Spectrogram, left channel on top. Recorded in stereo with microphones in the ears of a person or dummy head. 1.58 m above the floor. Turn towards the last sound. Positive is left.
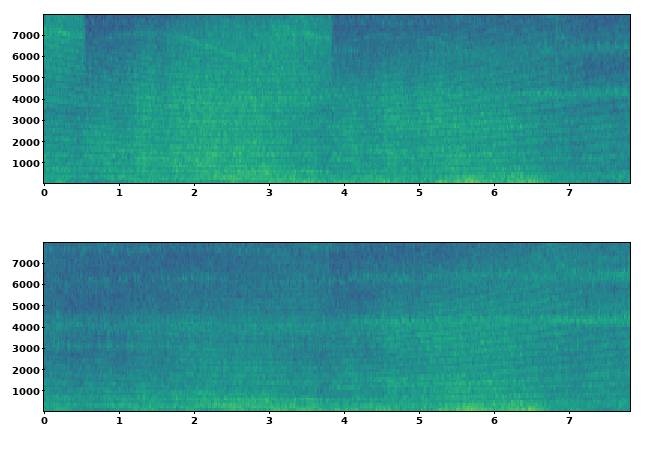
turn(degrees=-15)  # may be behind; listen again after turning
